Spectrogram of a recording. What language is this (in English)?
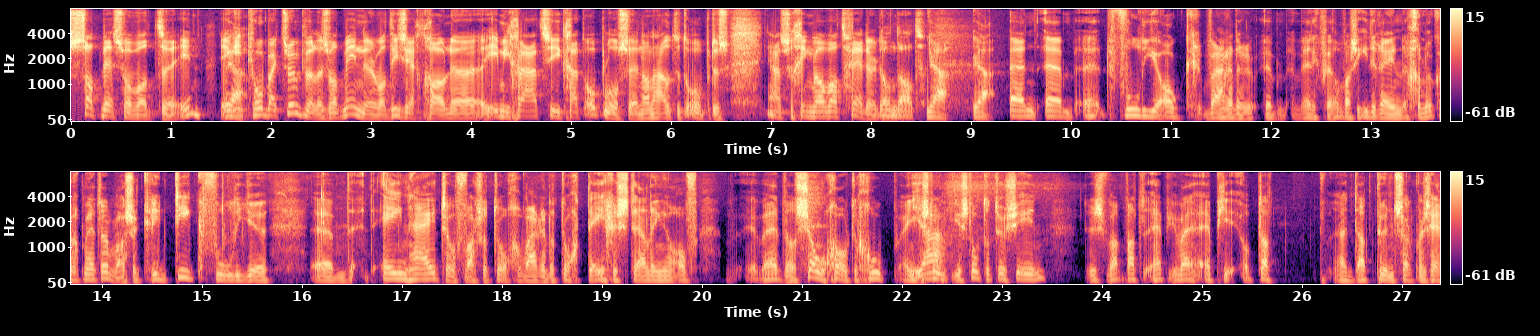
Dutch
